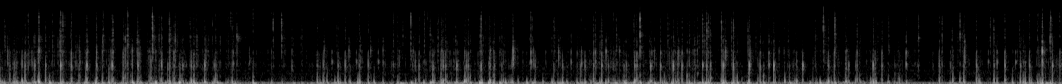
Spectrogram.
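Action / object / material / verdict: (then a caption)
tap / hard plastic game controller / plastic / none. A white PS5 DualSense controller, a handheld hollow hard plastic shell held in both hands, is tapped on its shell by fingertips while its buttons are clicked. The result is a steady, rapid stream of short, dry clicks and taps, each dying away almost instantly, with a dull low body under crisp bright edges for about eleven seconds.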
